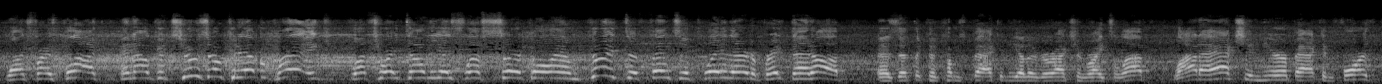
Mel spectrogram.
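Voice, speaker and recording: A high-voiced man does live radio play-by-play of a hockey game. His delivery is excitable and climbs whenever there is a shot or save. Clear arena noise runs behind him. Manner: excitable, voice rising on shots and saves. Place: indoor ice hockey arena. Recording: noisy rink ambience behind the voice.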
